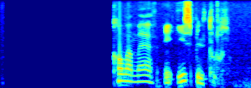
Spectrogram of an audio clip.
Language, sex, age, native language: Icelandic, male, 20-29, Polish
